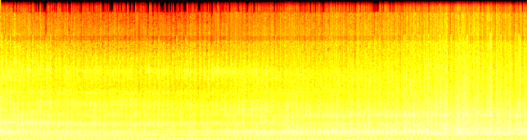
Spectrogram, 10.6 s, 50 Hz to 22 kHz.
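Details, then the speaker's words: S1115 24 HP single-cylinder diesel that had thick black smoke and surging throttle; after service it runs normally and is ready for work, with a steady, even clatter at a settled idle and no stumbling or hunting. "dan nih tadi sudah normal sudah wajar ya Eh dan ini besok bisa buat kerja lagi"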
